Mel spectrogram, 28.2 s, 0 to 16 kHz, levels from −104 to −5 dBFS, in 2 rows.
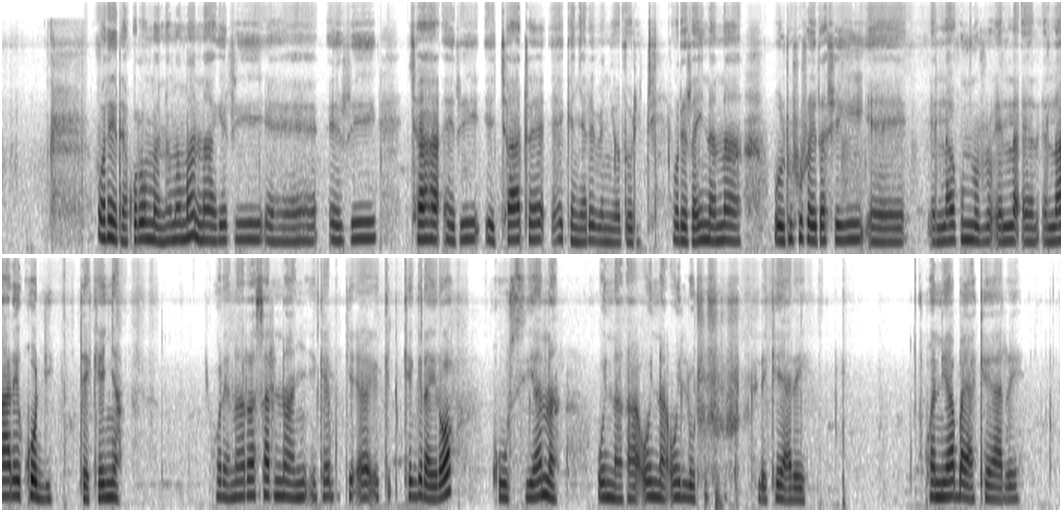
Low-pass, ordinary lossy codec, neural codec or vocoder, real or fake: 14.4 kHz; Opus, 32 kbps; none; real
